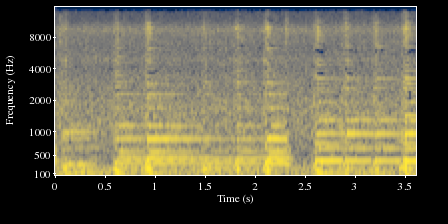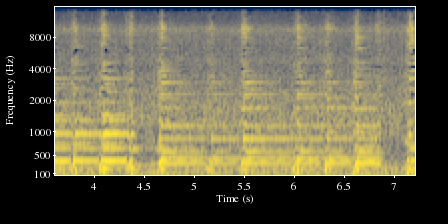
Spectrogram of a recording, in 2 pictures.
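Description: Solo acoustic guitar playing an instrumental swing-blues rag: picked single notes and chords in a steady, lilting rhythm.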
